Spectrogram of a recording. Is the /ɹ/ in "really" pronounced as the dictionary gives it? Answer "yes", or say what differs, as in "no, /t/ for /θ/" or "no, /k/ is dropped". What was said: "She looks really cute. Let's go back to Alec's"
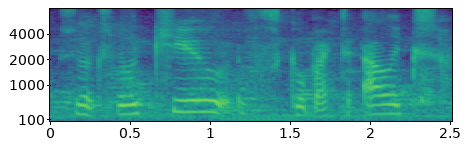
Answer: no, /w/ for /ɹ/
